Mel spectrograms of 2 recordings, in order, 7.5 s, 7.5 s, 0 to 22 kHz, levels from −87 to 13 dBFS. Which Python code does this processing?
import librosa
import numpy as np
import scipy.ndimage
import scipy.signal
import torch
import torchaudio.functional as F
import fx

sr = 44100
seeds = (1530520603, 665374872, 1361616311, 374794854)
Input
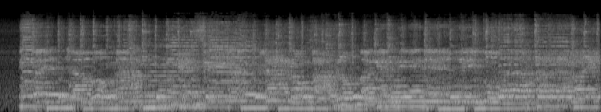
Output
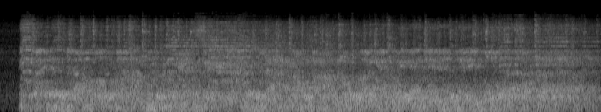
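

y = fx.fade_out_tail(x, sr, length_s=0.52)
y = fx.whisperise(y, sr, seeds[0])
y = fx.echo_alternate(y, sr, ms=193, hz=1100.0, feedback_pct=75, wet_db=-5.5)
y = F.gain(torch.from_numpy(y), -6.0).numpy()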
